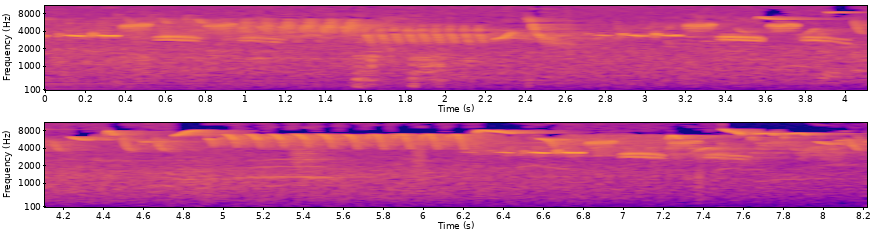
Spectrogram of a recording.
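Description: Small songbirds calling and singing: many short high chirps and fast trills overlapping, over faint outdoor background hiss.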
